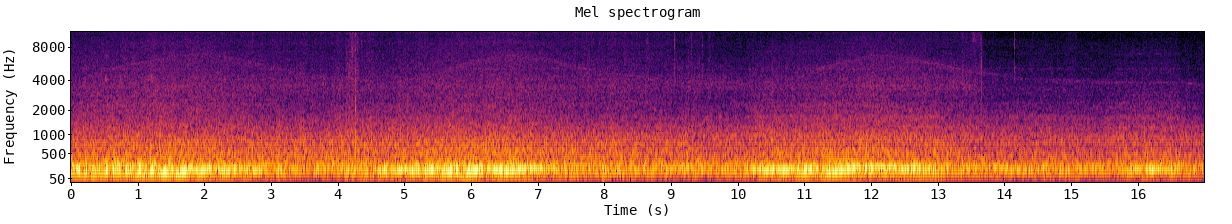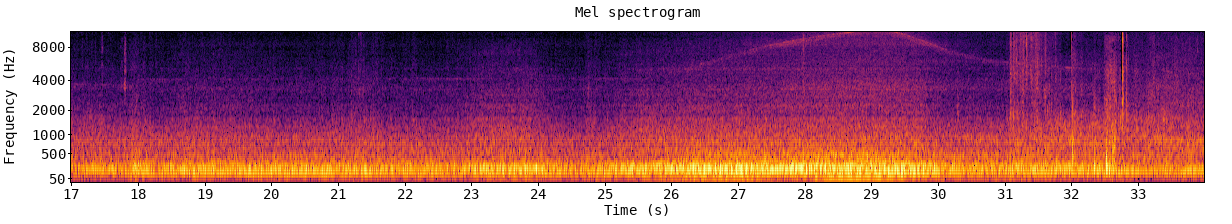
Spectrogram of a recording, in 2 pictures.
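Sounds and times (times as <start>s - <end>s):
diesel engine running: 0.0s - 34.0s
turbocharger whistling: 25.1s - 32.4s.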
